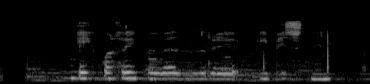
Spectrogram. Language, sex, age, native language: Icelandic, female, 18-19, Icelandic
